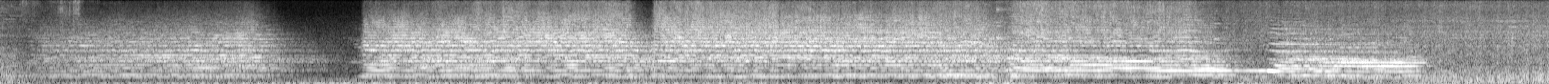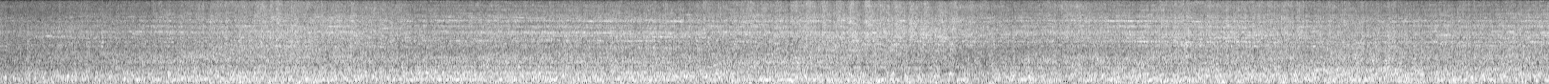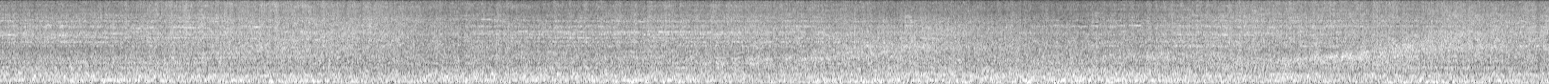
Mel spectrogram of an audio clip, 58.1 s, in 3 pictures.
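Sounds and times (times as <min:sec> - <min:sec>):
train rolling rumble: 0:00.0 - 0:02.2, 0:04.1 - 0:58.0
locomotive horn blasts: 0:00.4 - 0:03.7, 0:04.4 - 0:17.9.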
